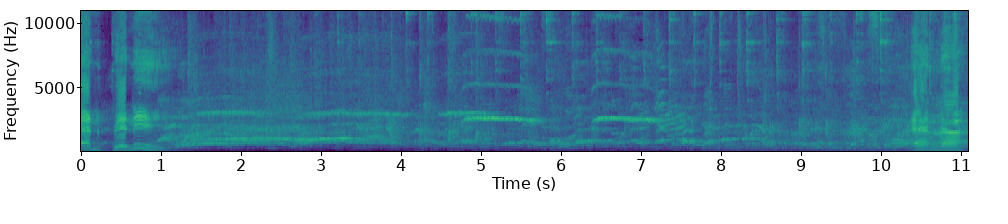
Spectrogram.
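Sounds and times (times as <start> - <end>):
crowd cheering: 1.0 - 11.0.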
